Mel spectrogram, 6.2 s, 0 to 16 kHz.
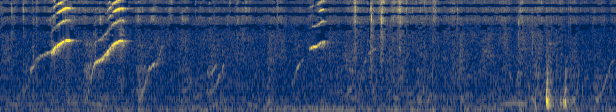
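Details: Guinea pigs, part of a group of 26 females, at dinner time: sharp rising whistled wheeks rise steeply to a high pitch, two close together early on and another about two seconds later, over low munching and rustling.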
